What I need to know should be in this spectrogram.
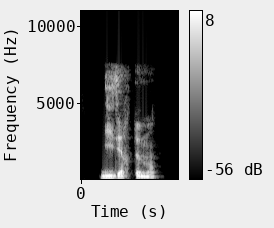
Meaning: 1. eloquently 2. talkatively
- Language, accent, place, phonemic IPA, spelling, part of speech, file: French, France, Lyon, /di.zɛʁ.tə.mɑ̃/, disertement, adverb, LL-Q150 (fra)-disertement.wav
